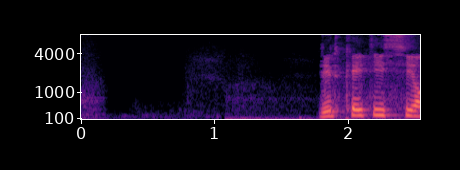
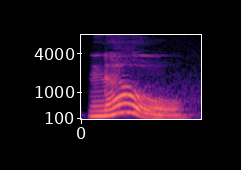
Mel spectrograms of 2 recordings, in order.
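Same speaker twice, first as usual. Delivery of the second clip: sharp, higher, louder cry of no; startled no; 6 semitones higher, 5 dB louder than usual. Real, not acted. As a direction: blurt it out in shock. Gasp, reacting to sudden event.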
